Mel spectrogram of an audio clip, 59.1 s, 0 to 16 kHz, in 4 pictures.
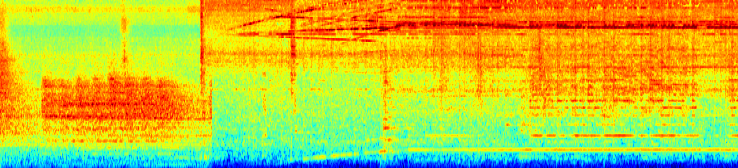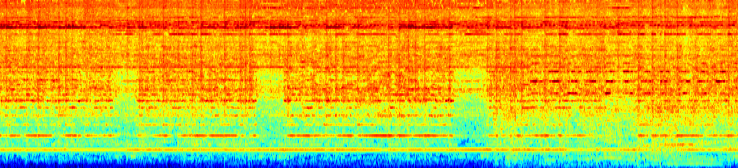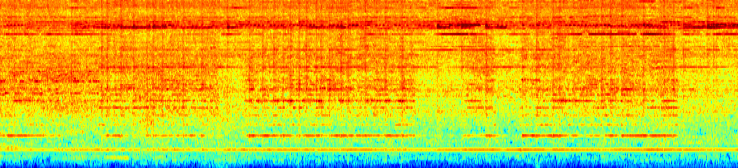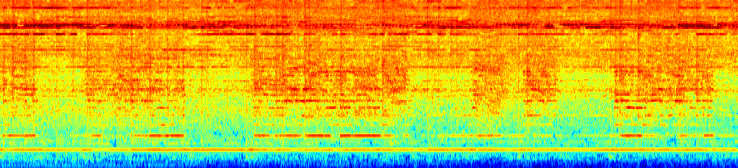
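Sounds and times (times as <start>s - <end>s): loud rushing noise: 0.0s - 4.4s, 24.6s - 36.3s
router spindle whining: 5.4s - 8.8s, 24.3s - 38.8s.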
